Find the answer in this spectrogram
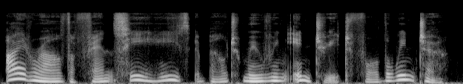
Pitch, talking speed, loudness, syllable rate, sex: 160 Hz, 140 wpm, -17 LUFS, 3.9 syllables/s, female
